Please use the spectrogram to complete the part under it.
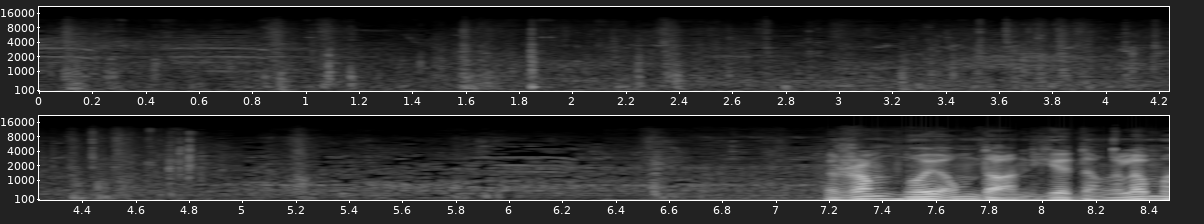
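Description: Footsteps crunch on grass and dry leaves.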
